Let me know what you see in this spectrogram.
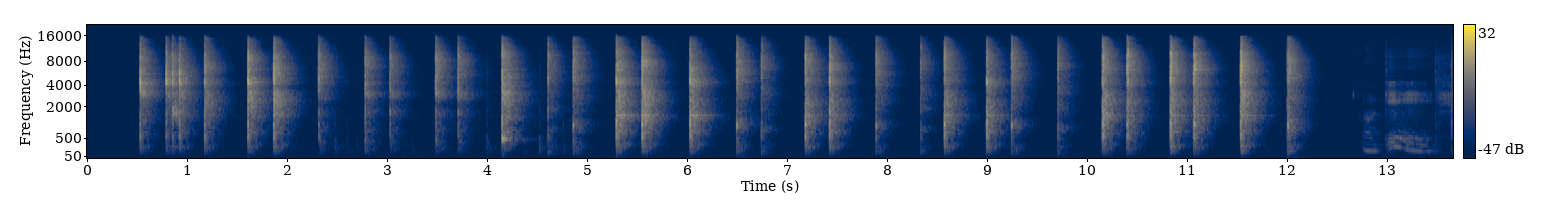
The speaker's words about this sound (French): On peut inventer des rythmes avec ça. On peut encore euh, faire plein d'autres choses avec ce gobelet.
